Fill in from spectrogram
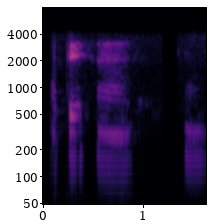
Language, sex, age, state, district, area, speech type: Kannada, female, 45-60, Karnataka, Udupi, rural, conversation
